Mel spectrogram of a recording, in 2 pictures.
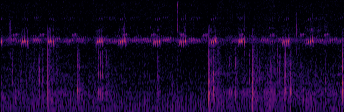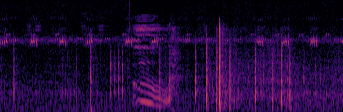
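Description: Fireworks pop and crackle in the distance.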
